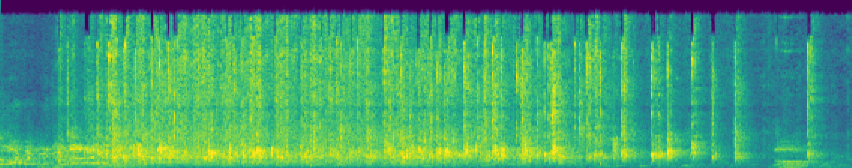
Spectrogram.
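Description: An audience at a community gathering claps loudly for children in continuous applause, with a voice speaking at the start and again near the end.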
